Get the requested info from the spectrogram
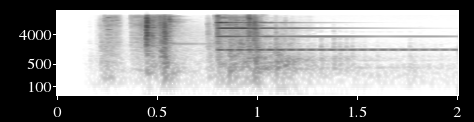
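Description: Intro sound effect: a quick clatter of a few clicks, then a single bright bell ding just under a second in that rings on and slowly fades.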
